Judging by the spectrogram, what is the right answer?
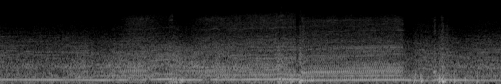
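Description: Formula 4 race car in iRacing at Summit Point, a steady engine drone holding one pitch with brief dips on gear changes and lifts, close and continuous throughout.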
